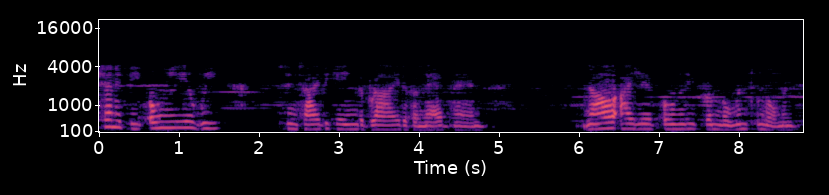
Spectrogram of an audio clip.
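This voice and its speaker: A woman acting a terrified young bride trapped by a mad husband in a 1950s radio thriller, breathless and dramatic with dread. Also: deep voice. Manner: breathless, dramatic diary narration with trembling dread. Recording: dull vintage radio recording, loud music behind.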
